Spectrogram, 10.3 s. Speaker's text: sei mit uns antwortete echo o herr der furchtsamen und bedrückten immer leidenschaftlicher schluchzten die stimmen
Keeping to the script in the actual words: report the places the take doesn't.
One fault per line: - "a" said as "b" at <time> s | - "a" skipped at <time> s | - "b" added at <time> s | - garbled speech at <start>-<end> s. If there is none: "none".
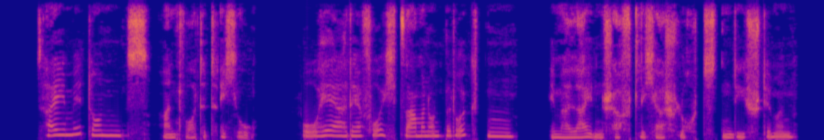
none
